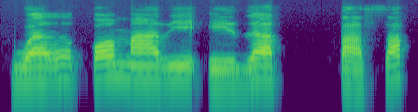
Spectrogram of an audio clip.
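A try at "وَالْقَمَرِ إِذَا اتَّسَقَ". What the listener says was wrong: Wal qamari idat tasak. Kok kayak digigit? Ini latihan ini ya biar dari da ke ta. Kalau sudah bagus, mulut ini nggak ada gerakan.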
